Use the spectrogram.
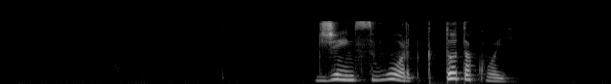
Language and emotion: Russian, angry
